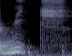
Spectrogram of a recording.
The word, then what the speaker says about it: niche: succeed that is your Niche or your niche as some people like to say actually I'm going to say it in the French way Niche that's the good pronunciation if you don't know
